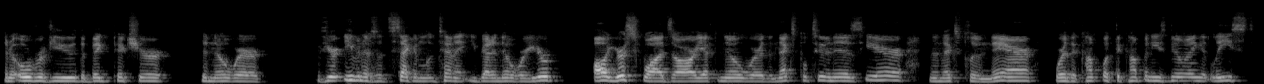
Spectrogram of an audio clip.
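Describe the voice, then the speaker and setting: A man's voice: on the high side, steady tone, a little fast. A middle-aged man, a podcast co-host, explaining things in a casual conversational way.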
